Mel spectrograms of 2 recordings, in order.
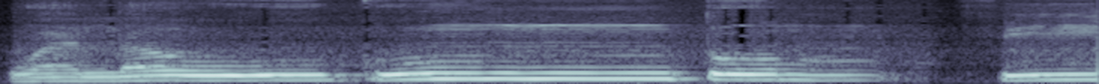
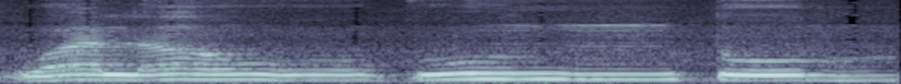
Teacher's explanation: mim mati ketemu fa itu izhar syafawi tidak ada dengung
